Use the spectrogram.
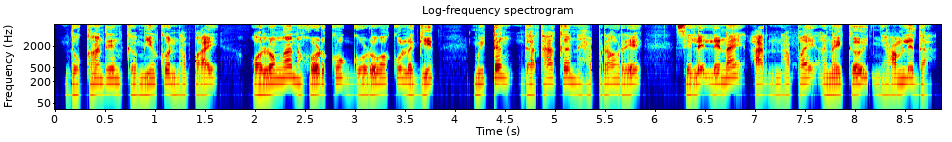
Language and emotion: Santali, happy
